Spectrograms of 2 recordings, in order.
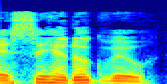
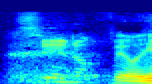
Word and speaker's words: Sihanoukville: How do you pronounce Sihanoukville? – Yeah, Sihanoukville. – Sihanoukville, yeah, I knew I get it right.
